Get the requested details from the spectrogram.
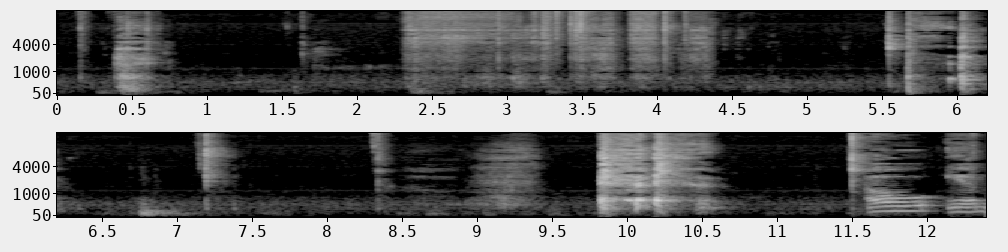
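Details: Scattered coughs and throat clearing with sniffling between them in a quiet room while eating spicy seasoned crawfish, with a running nose; cough from irritation by spicy food.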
